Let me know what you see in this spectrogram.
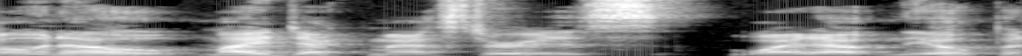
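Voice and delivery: ordinary delivery

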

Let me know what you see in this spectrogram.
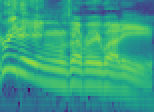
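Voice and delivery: put-on animated character voice with wide swooping pitch. Greeting everybody as the podcast guests are introduced: Ninjor voice. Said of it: "Was that your Ninjor?".

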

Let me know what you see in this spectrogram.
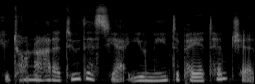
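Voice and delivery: speaking very softly. Retelling walking up close to a girl to correct her meditating: speaking real quiet. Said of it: "walked up real quiet in her face and was like".

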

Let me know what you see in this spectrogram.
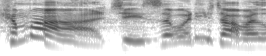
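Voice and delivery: put-on heavy, dripping sarcasm in New York accent. Acting out the disciples answering Jesus: imitating sarcastic New Yorker. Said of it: "really laced with some sarcasm".

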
